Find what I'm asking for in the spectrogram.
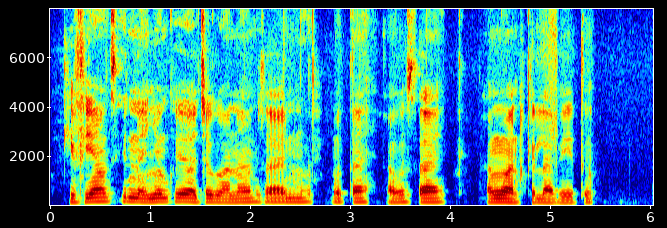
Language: Kalenjin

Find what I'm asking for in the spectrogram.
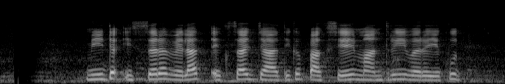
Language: Sinhala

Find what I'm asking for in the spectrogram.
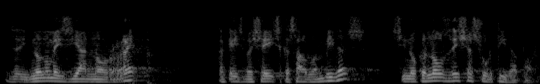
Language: Catalan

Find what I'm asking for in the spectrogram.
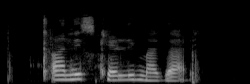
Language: Georgian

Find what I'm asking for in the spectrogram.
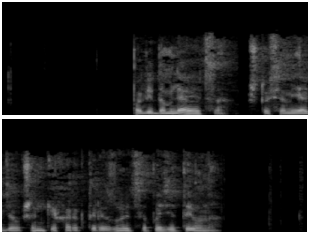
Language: Belarusian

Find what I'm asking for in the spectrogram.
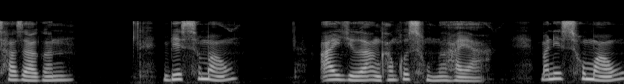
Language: Bodo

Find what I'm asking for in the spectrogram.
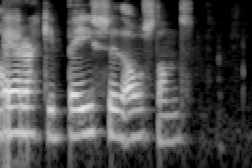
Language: Icelandic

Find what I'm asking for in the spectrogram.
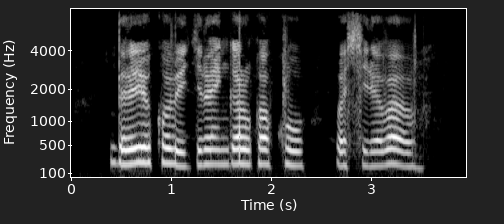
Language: Kinyarwanda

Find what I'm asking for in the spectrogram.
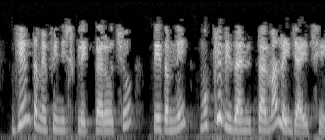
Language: Gujarati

